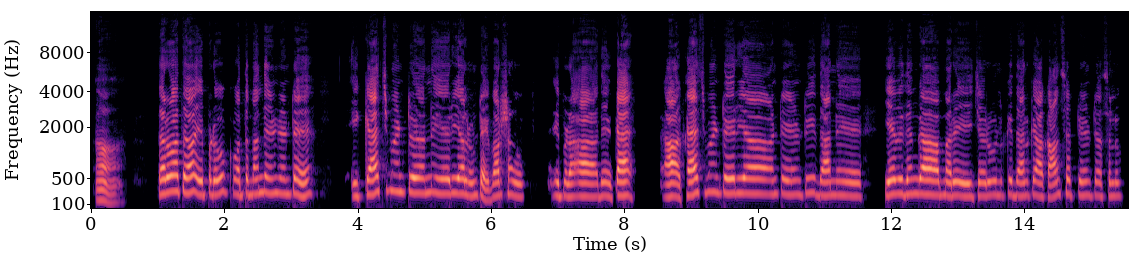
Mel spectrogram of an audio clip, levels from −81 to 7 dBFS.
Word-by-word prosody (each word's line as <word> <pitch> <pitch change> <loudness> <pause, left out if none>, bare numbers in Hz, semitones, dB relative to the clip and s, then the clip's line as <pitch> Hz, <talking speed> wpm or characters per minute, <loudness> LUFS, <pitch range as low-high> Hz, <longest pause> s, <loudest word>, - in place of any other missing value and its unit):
ఆ! - - +2 0.9
తర్వాత 275 +3 +5 0.3
ఇప్పుడు 230 +1 -1 0.2
కొంతమంది 245 +3 -3
ఏంటంటే, 250 -1 -2 0.8
ఈ - - -1 0.2
క్యాచ్‌మెంట్ 275 +3 +1 0.2
అనే 265 +1 -6 0.2
ఏరియాలు 245 -2 +1
ఉంటాయి, 220 -8 0
వర్షం 230 +2 -1 0.7
ఇప్పుడు 205 -1 -1 0.2
ఆహ్, 205 -1 +4
అదే 215 +1 -4 0.2
క్యా 220 -1 +8 0.7
ఆహ్, 205 -2 +6
క్యాచ్‌మెంట్ 260 +3 +1
ఏరియా 255 0 +1 0.3
అంటే 245 +1 -7
ఏంటి? 235 +2 -9 0.2
దాన్ని 225 +1 -1 0.7
ఏ - - +4
విధంగా 245 0 +2 0.3
మరి 220 +1 +1 0.3
చెరువులకి 225 +2 -4
దానికి 220 +2 -4
ఆహ్, 200 - -5
కాన్సెప్ట్ 235 +2 -4
ఏంటి 225 0 -9
అసలు? 210 0 -8
235 Hz, 115 wpm, -18 LUFS, 220-255 Hz, 0.9 s, క్యా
